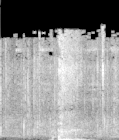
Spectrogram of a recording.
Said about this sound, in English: Now you're not clapping well enough.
